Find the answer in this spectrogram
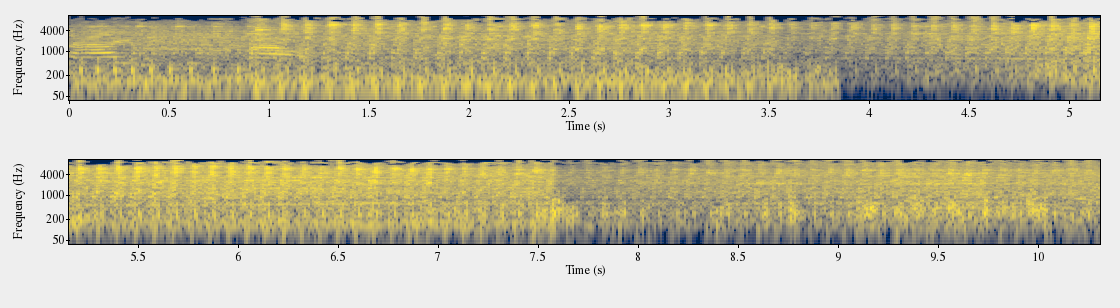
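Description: Small farm tractor's engine running under load with a fast, even chugging pulse. It eases off about four seconds in, with the deep rumble dropping away, and picks up again a second later.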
